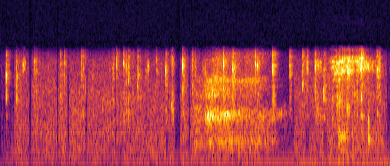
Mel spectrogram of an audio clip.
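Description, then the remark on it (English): Rapid, irregular clicking of typing on a computer keyboard, with quick keystrokes and a few mouse clicks while playing Minecraft, fairly soft, and no talking. “Okay, if you can hear me type, I apologize.”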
